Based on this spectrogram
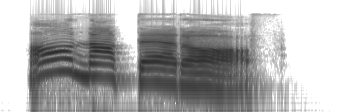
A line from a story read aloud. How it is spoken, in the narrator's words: Deborah yelled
